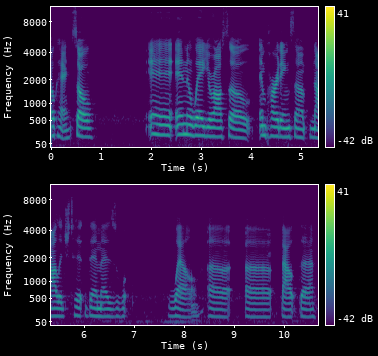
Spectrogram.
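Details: Adult woman with severe stuttering blocks since childhood, in a live stuttering therapy session practicing voluntary stuttering, prolongations and cancellations; stuttering.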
